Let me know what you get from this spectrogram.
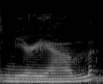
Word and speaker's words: Miriam: But to those who don't know me, my name is Miriam, M-I-R-I-A-M. I feel the need to spell that out because everybody always gets my name wrong, either the spelling or the pronunciation. So I just have to kind of put it out there. It's Miriam.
